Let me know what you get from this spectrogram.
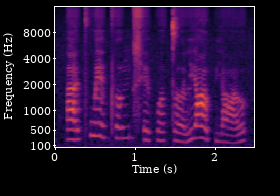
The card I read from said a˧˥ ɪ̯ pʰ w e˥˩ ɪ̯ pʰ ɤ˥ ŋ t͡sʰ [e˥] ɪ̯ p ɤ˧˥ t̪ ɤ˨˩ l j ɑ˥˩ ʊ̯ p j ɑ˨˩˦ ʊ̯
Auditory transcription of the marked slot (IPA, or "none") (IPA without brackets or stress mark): e˨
